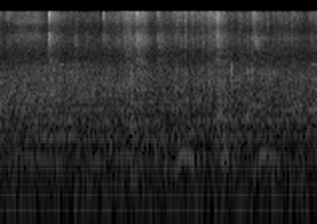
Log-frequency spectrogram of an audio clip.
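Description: Domestic pigeons cooing softly, a few low wavering coos.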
